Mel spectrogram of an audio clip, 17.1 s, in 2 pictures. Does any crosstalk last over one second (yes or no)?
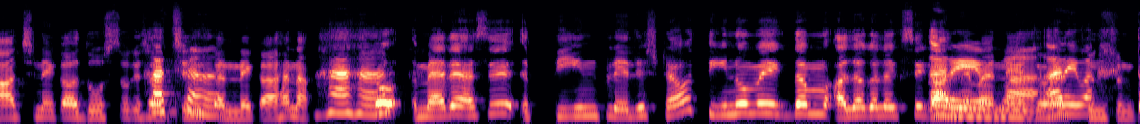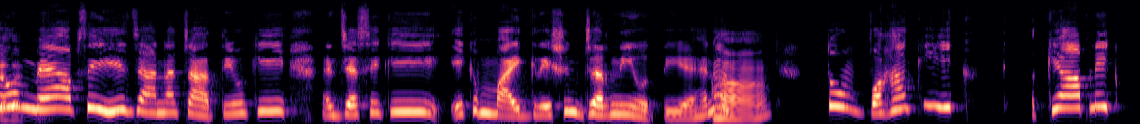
yes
